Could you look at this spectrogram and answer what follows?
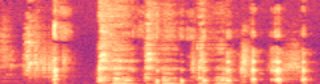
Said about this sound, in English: I was clearing my throat. I'm afraid to clear my throat in the microphone.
